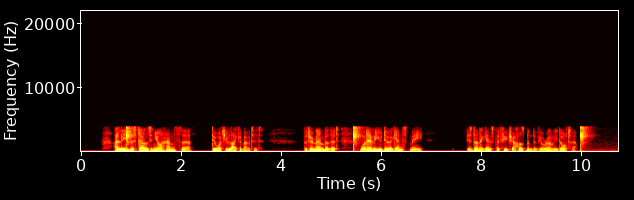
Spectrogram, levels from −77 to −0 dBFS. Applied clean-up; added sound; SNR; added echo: none; Finger snapping; 12 dB; none.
